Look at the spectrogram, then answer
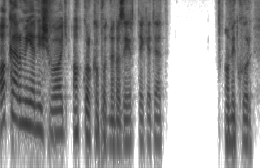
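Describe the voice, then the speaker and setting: Quiet background, a man's bright, sharp tone, moderate pace and very wide pitch swings. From Hungary. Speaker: pastor. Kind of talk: sermon. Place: church. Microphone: handheld.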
